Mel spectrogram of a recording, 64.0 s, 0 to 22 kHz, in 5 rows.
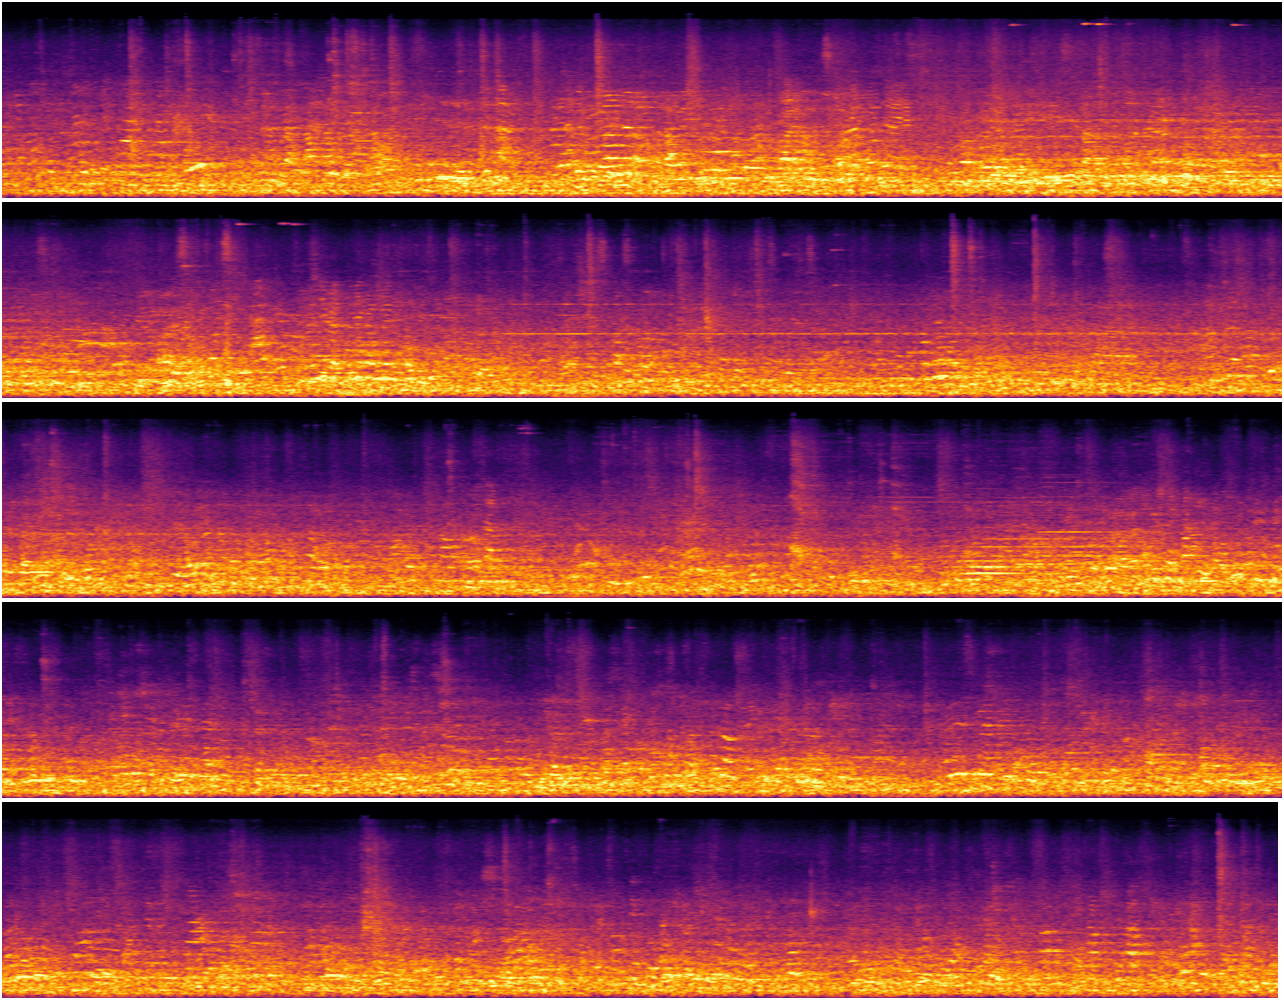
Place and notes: Chem. du Verdon, Toulouse, France - metro station
metro station
Captation : Zoom H4n
France métropolitaine, France, 19 December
